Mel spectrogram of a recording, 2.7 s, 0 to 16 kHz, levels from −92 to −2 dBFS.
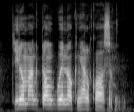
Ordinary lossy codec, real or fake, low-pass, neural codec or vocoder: none; real; 14.4 kHz; none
